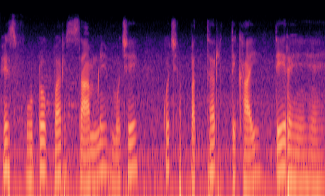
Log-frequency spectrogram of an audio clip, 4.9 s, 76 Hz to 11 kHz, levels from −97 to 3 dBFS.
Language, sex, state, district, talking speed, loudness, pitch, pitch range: Hindi, male, Madhya Pradesh, Katni, 135 wpm, -22 LUFS, 115 Hz, 105-140 Hz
